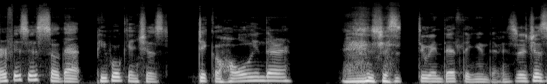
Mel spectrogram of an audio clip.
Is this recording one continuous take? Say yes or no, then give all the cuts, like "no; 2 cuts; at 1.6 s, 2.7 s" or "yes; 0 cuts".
yes; 0 cuts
